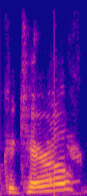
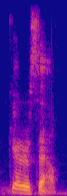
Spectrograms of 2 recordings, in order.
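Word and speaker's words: Curaçao: Curacao always gets said wrong. They always go Cacaro. I was like, no, it's Curacao.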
